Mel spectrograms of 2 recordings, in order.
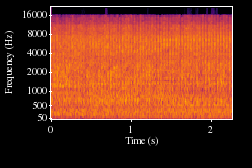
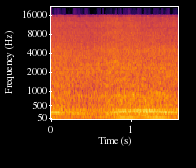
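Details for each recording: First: Panther 2.3 diesel before tune-up/adjustment: harsh, uneven, loping clatter at idle at about four beats a second. Rough, out-of-adjustment running. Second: Mitsubishi L300 diesel at factory settings, light throttle: revs up smoothly with an even, rising drone and no knock or miss, only thin dust-like smoke; normal revving.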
